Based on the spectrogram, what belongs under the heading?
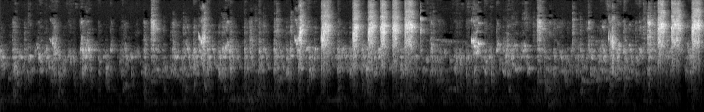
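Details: Pet budgies keep up a long, dense warbling chatter, broken by clusters of sharp, high, clicking chirps.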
